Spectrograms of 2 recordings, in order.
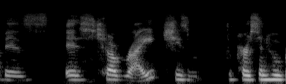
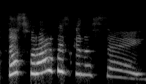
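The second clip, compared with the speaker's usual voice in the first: sharp gasp, then much higher delighted words; excited gasp; 10 semitones higher, 3 dB louder, faster than usual. Real, not acted. Excited agreement with colleague.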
